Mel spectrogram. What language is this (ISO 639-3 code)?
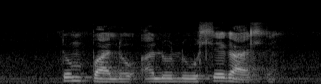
zul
